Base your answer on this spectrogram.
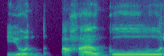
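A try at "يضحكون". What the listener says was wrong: Ini fathah, ya. Nanti alirkan Pak, tempelkan alirkan yang sukunnya kepada H, jangan diputuskan. Tapi jangan dipantulkan. Yadhakun.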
